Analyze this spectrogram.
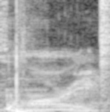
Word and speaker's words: Mari: final Splatfest Splatoon, and it was Callie versus Mari. And yes, it's Mari. Not Mari, because it's calamari. Don't argue with the pronunciation of that, it's Mari. And Mari won.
